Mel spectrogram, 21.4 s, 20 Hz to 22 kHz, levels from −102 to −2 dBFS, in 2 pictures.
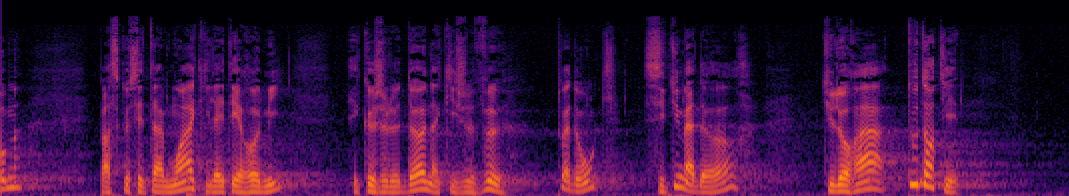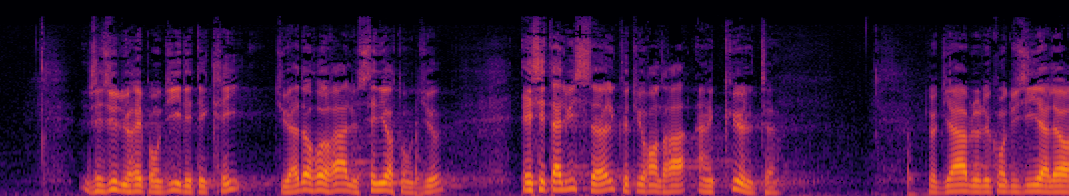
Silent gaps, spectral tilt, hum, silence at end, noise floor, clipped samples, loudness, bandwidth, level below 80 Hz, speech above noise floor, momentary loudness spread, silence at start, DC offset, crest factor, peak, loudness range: none; -5.5 dB/octave; none; 0 s; -73 dBFS; under 0.1%; -34 LUFS; 15.5 kHz; -66 dBFS; 40 dB; 14 LU; 0 s; under 0.1%; 20 dB; -14 dBFS; 5 LU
